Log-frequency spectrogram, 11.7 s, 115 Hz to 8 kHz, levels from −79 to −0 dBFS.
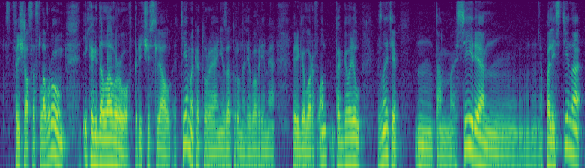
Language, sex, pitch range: Russian, male, 90-130 Hz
